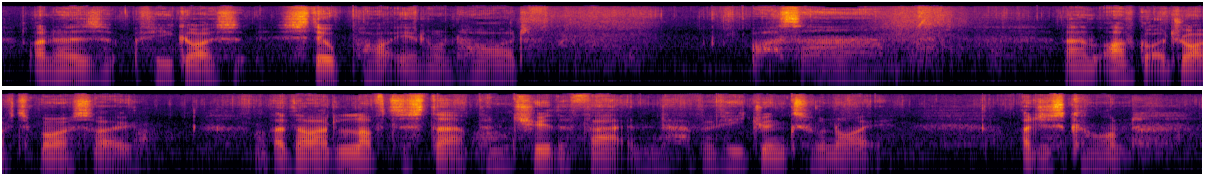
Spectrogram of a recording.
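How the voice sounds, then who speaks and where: A quiet man speaks at a moderate pace with a very deep, low pitch and monotone, flat intonation. His loudness swings widely, he takes long, frequent pauses, and noticeable background noise runs underneath. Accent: English. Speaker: bushcraft vlogger. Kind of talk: casual vlog. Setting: outdoors. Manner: quiet, kept voice down.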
